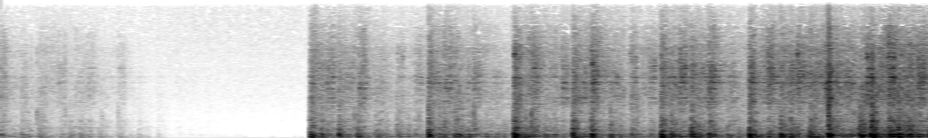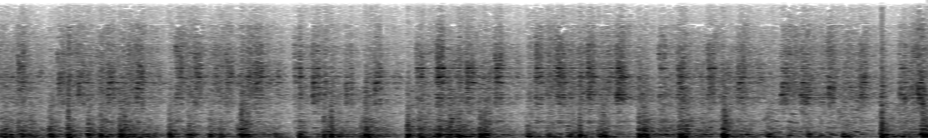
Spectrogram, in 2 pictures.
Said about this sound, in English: We can keep the applause going. The effort has been massive, and of course the plaudits have come.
